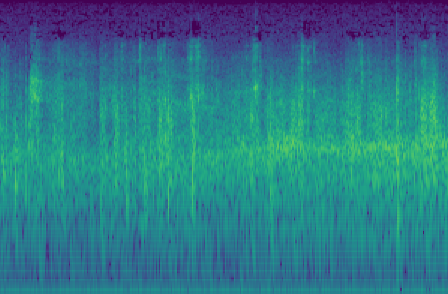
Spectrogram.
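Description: Radio-drama sound effects: irregular squelching footsteps slogging through mud, over a steady hiss of rain.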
